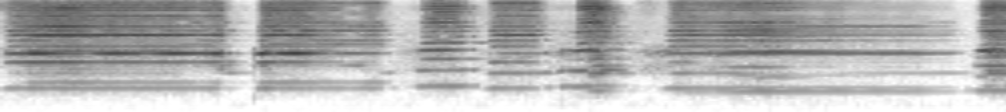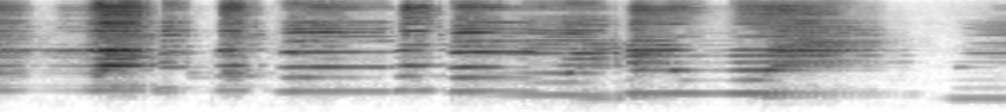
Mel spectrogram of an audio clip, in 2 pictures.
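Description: Diatonic harmonica in C played one note at a time, a run of short blown and drawn notes moving up and down the scale with brief breaks between them. The lowest notes come near the end.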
